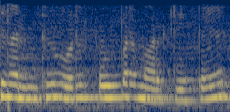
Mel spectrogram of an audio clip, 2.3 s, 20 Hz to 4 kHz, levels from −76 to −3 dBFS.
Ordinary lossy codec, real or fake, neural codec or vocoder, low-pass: MP3, 24 kbps; fake; codec, 16 kHz, 4 kbps, X-Codec, HuBERT features, trained on general audio; 3.6 kHz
